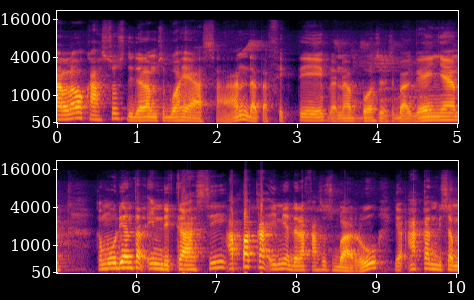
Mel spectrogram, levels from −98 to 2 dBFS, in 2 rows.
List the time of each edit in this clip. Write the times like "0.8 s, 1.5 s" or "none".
7.1 s

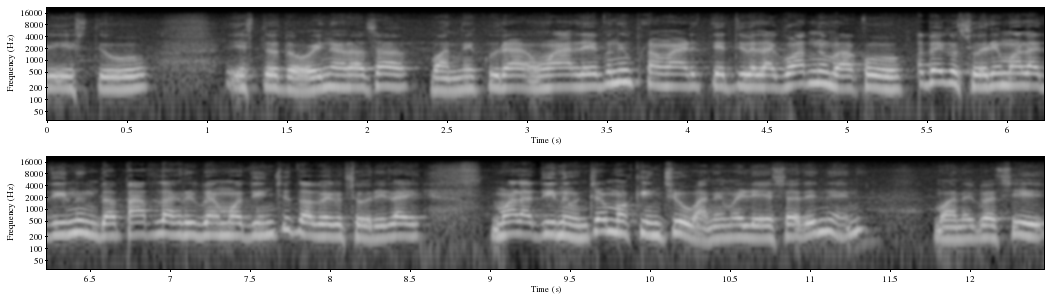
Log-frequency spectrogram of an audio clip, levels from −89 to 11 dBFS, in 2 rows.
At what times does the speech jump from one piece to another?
5.5 s

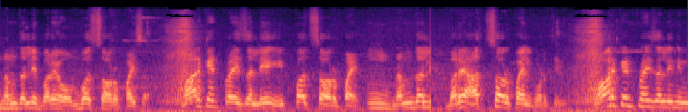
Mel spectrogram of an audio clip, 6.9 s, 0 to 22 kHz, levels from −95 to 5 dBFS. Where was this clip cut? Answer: 1.8 s, 4.3 s, 5.7 s

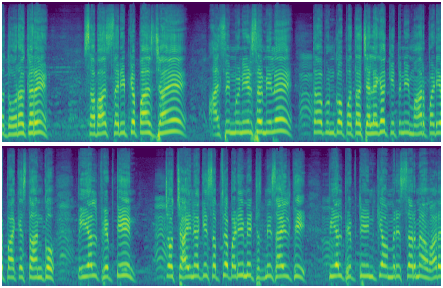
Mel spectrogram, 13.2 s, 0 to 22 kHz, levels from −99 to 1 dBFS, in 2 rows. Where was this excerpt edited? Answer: none

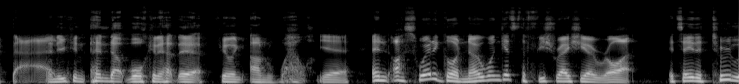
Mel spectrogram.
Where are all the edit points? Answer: 3.6 s

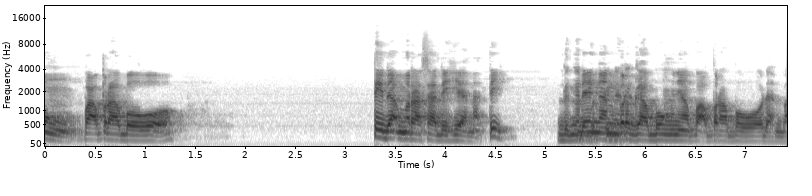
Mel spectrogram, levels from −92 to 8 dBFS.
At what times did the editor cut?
none

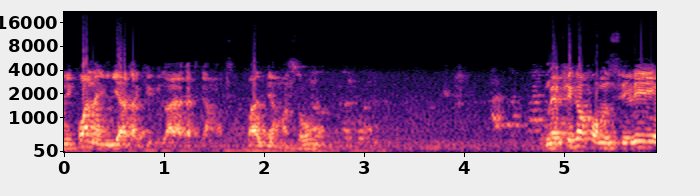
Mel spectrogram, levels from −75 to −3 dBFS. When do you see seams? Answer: none

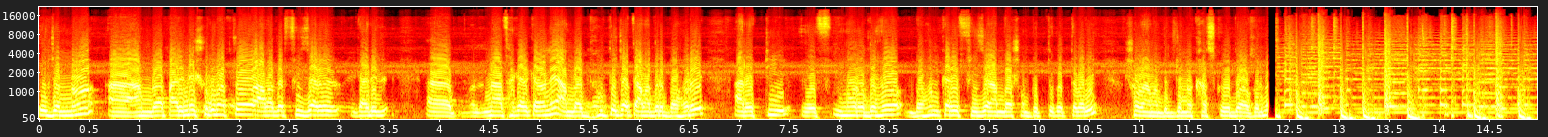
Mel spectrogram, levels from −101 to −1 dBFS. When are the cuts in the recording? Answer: 12.3 s

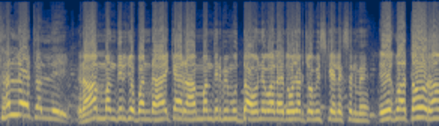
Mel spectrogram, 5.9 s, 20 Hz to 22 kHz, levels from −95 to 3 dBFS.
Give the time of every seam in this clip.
0.9 s, 5.0 s

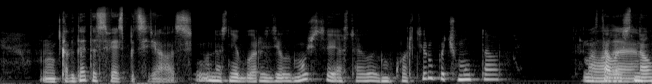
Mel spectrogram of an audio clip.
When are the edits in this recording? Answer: 1.8 s

